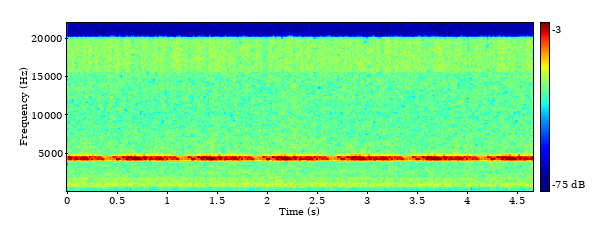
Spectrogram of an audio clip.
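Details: Steady shrill trilling of crickets, one high ringing note rapidly pulsed and sustained throughout, set against a dense layer of low background rumble and hiss.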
